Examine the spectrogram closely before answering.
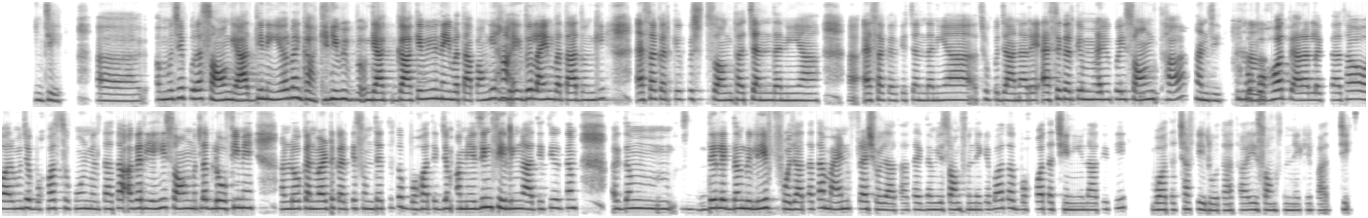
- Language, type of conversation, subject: Hindi, podcast, तुम्हारे लिए कौन सा गाना बचपन की याद दिलाता है?
- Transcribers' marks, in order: in English: "सॉन्ग"; laughing while speaking: "गा के भी"; chuckle; in English: "लाइन"; in English: "सॉन्ग"; singing: "चंदनिया छुप जाना रे"; in English: "सॉन्ग"; in English: "सॉन्ग"; in English: "लोफी"; in English: "कन्वर्ट"; in English: "अमेजिंग फ़ीलिंग"; in English: "रिलीफ़"; in English: "माइंड फ्रेश"; in English: "सॉन्ग"; in English: "फ़ील"; in English: "सॉन्ग"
